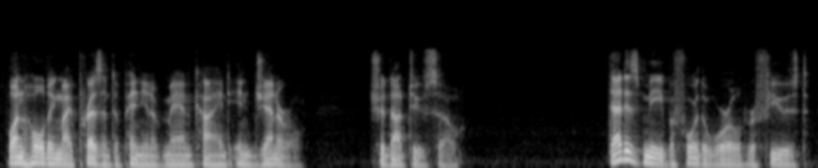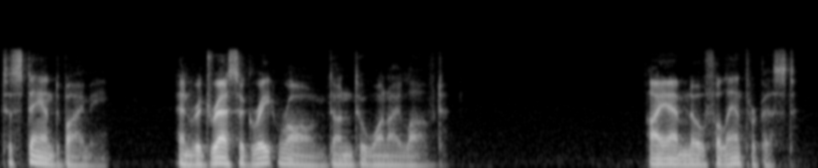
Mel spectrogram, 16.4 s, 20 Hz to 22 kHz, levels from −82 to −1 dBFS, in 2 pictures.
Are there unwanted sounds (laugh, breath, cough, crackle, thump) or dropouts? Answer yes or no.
no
